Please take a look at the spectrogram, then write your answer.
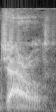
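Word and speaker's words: Jarrold: it for Me Julian Gerald okay it is like it sounds I was like you know that looks like Gerald but I don't caral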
